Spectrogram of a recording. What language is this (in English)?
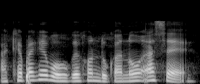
Assamese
